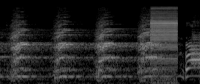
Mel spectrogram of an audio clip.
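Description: Soft pitched vocal sounds repeating about twice a second, then a short, loud electric buzz from a handheld device pressed to a man's head near the end.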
